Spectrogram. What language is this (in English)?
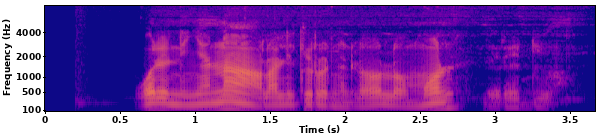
Masai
